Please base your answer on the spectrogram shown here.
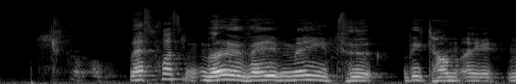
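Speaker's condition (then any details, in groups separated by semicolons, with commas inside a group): Cerebral palsy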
